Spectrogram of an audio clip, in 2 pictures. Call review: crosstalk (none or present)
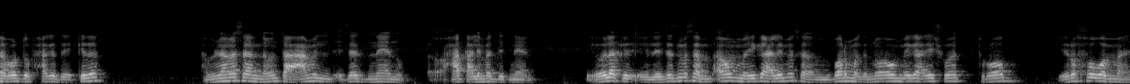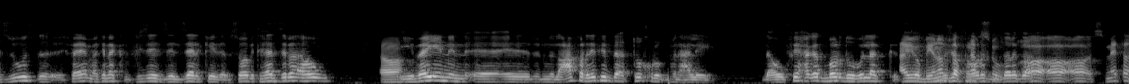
present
